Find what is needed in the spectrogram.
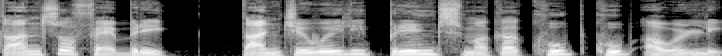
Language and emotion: Goan Konkani, neutral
